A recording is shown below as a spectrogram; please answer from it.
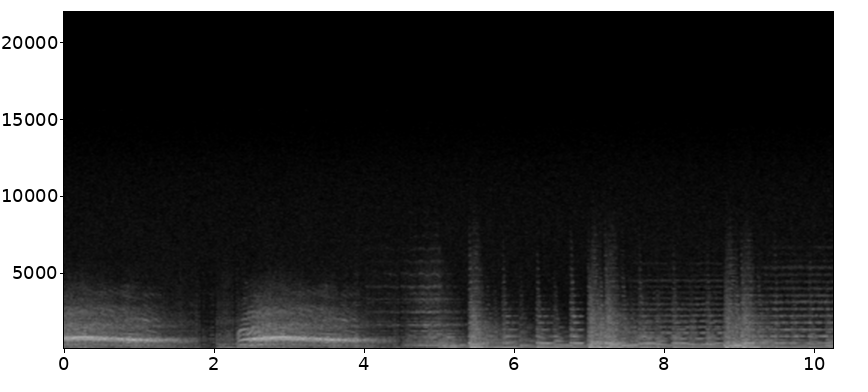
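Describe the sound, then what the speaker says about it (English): A large cricket crowd roars three cheers for Don Bradman: loud, long swelling hurrahs rise and fall, followed by scattered shouts and applause from the packed ground. "Yardley, who has described Don as the greatest cricketer of all time, called on the crowd to give him 3 special cheers"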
